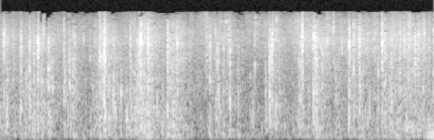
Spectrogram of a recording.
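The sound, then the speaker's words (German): A paper snack bag from Lidl crinkles and rustles steadily, with irregular crisp crackles running through the whole moment and no clear pauses. “Hast, hast, du das in einem Ost-Süßwarenladen äh, gekauft oder warum ist das so eine Papiertüte?”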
